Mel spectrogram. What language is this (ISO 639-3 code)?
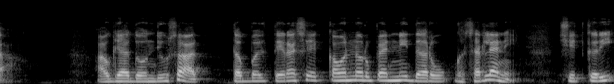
mar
